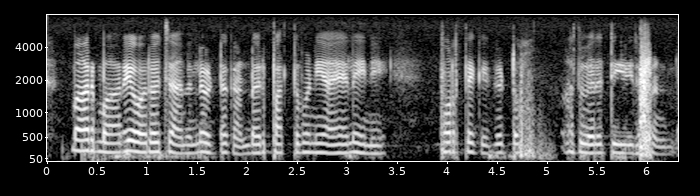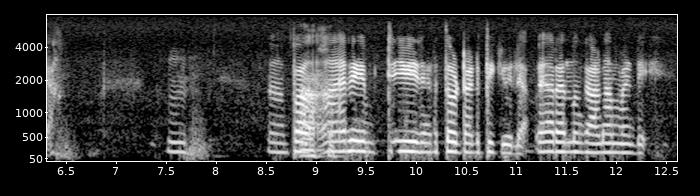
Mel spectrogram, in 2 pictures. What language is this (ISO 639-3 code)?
mal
